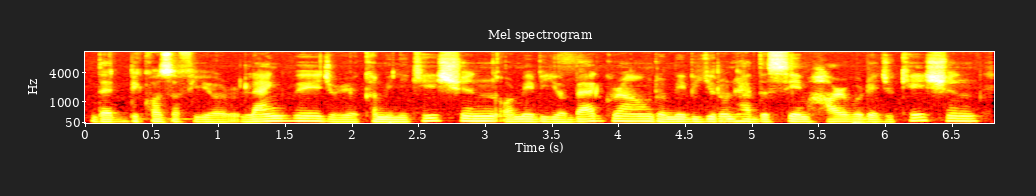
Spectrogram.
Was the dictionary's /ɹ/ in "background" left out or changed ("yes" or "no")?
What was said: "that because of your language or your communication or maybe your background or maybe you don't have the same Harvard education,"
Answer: no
